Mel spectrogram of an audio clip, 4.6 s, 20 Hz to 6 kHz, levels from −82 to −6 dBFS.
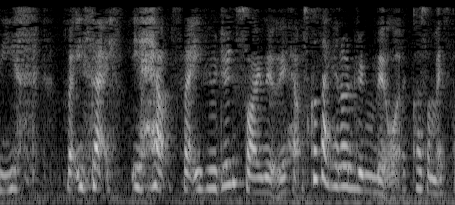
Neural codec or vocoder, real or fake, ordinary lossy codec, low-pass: none; real; MP3, 24 kbps; 5.4 kHz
